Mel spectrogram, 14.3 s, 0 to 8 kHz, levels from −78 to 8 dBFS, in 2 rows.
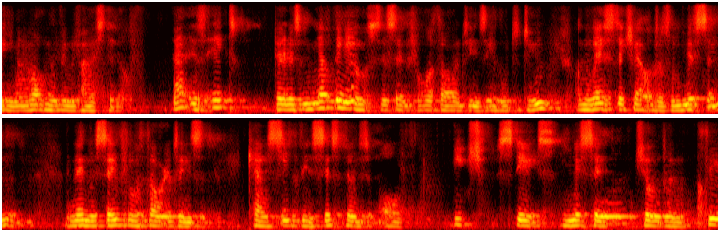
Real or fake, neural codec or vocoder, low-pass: fake; codec, 16 kHz, 1 kbps, FreqCodec, smaller model; 7.2 kHz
